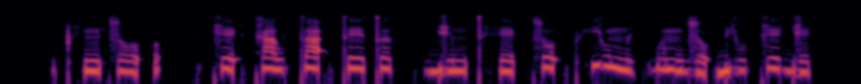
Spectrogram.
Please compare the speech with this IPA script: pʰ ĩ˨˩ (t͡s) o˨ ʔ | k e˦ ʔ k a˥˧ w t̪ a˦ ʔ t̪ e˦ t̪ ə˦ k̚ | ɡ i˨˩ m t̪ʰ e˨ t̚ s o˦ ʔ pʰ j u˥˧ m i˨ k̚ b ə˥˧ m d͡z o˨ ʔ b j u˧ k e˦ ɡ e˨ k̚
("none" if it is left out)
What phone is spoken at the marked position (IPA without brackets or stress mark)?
t͡s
